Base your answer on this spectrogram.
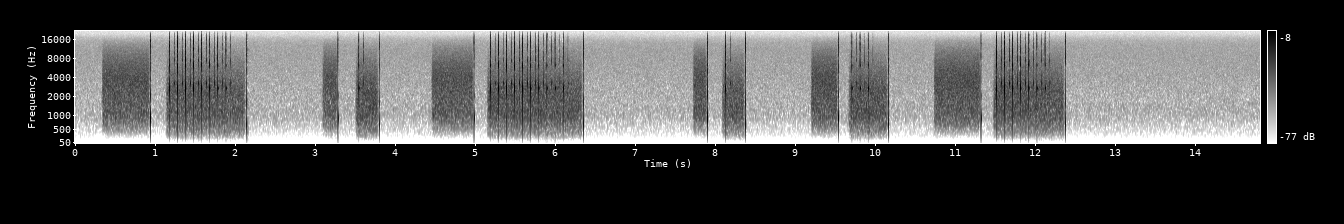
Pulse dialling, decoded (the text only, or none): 8 1 0 1 3 7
